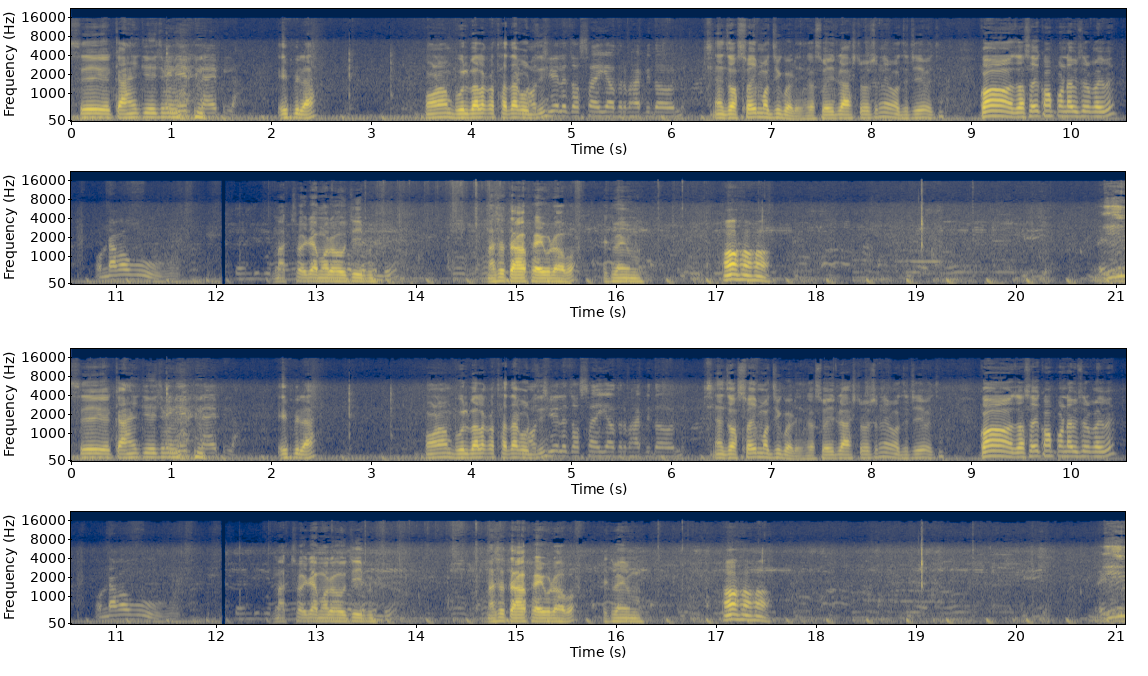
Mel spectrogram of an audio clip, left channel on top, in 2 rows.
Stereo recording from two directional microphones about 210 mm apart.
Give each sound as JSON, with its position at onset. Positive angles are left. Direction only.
{"t": 0.0, "sound": "speech", "side_deg": 0}
{"t": 2.0, "sound": "a sound", "side_deg": 0}
{"t": 3.5, "sound": "speech", "side_deg": 0}
{"t": 4.7, "sound": "speech", "side_deg": 15}
{"t": 6.4, "sound": "speech", "side_deg": 5}
{"t": 12.5, "sound": "speech", "side_deg": 0}
{"t": 14.7, "sound": "speech", "side_deg": 0}
{"t": 17.0, "sound": "speech", "side_deg": 10}
{"t": 20.8, "sound": "speech", "side_deg": 0}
